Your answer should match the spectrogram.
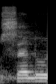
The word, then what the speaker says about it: Celo: So we'll go to Cello USDT. Cello is spelled CELO, okay?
